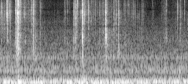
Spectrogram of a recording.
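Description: Light clicks and taps of trading cards being handled by hand on a playmat, the sharpest click just after the start.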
